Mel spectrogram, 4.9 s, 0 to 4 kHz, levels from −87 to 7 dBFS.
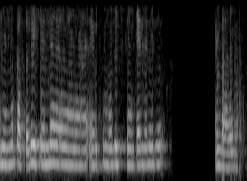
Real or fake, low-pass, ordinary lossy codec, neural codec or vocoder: fake; 3.6 kHz; none; codec, 24 kHz, 3 kbps, HILCodec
